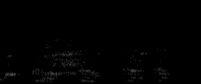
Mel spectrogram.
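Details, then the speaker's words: A small female pet coughs hard, "coughing her gut up": harsh, forceful, repeated hacking bursts in a small room; species not stated. "if you can hear my little Ms out there coughing her gut up"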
